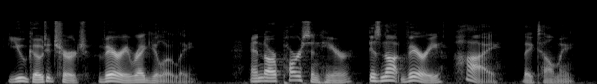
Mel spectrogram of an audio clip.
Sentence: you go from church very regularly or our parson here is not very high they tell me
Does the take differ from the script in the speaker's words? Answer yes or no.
yes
